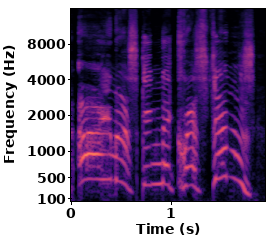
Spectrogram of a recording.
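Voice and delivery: very high, loud, slow furious howl; howled in fury. A narrator's reading. Number two howling at Ford in fury. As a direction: howl it with apoplectic rage. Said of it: "howled number two".

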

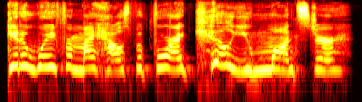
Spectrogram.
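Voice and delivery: loud, high, savage threat; mother screaming at her son to leave; threatening scream. Acted. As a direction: scream the threat with terror and hate.

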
